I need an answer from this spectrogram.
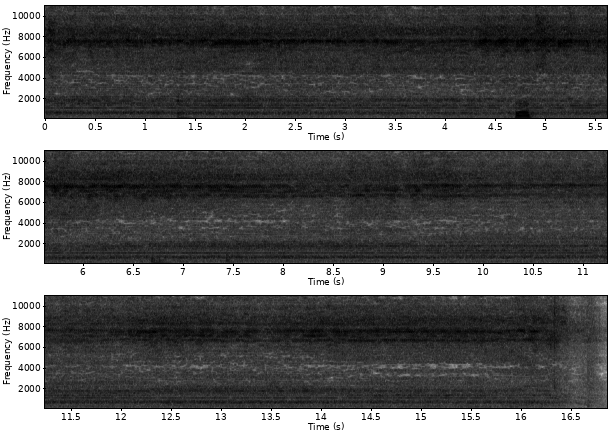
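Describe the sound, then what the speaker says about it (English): A hair dryer blows steadily on freshly brushed black paint, a continuous close whirring hiss that holds level for about sixteen seconds, with a couple of small knocks early on, before cutting off at the end. "So let me just quickly dry it a little bit."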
